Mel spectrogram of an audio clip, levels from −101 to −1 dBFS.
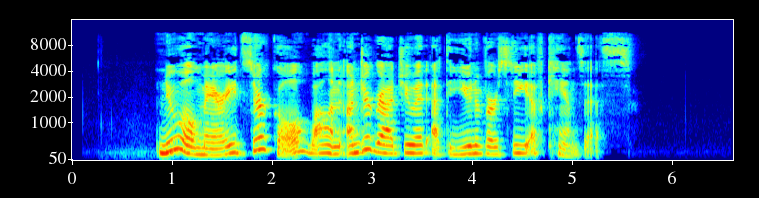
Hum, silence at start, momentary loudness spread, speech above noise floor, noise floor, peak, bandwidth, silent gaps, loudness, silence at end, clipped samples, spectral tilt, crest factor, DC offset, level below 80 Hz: none; 0.85 s; 14 LU; 61 dB; -84 dBFS; -6 dBFS; 11.5 kHz; none; -23 LUFS; 1.05 s; under 0.1%; -4.5 dB/octave; 18 dB; under 0.1%; -74 dBFS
